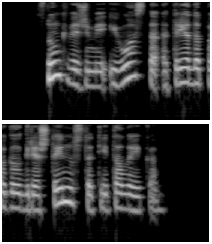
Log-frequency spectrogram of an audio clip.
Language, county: Lithuanian, Klaipėda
